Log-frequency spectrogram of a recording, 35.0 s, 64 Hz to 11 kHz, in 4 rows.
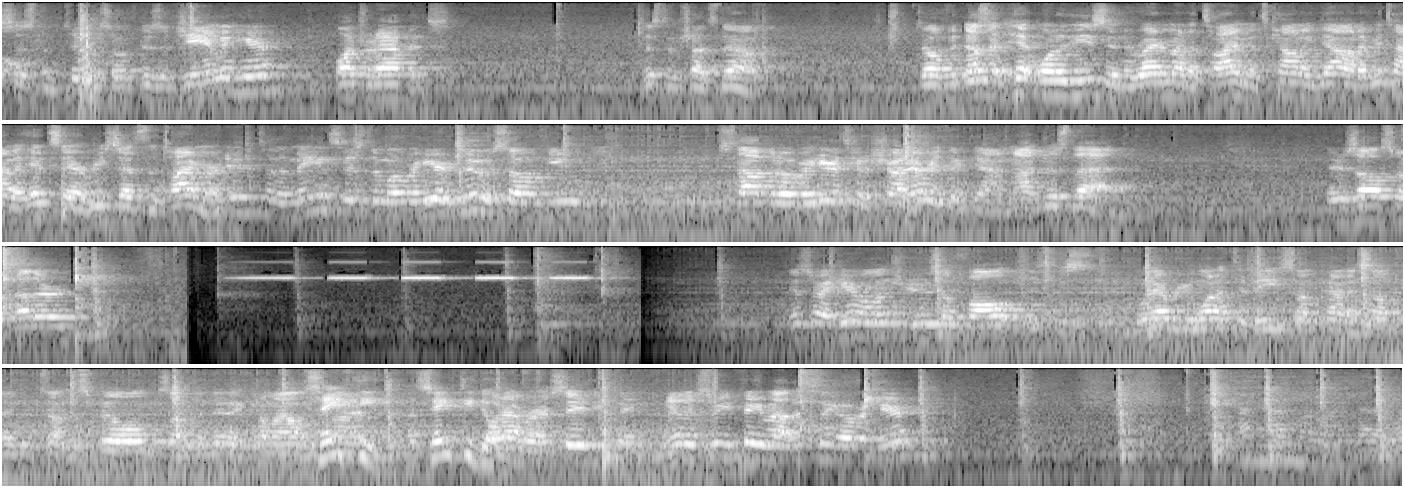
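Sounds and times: electronic alarm buzzer beeping: 18.9 - 21.5
relays clicking: 20.8 - 35.0.

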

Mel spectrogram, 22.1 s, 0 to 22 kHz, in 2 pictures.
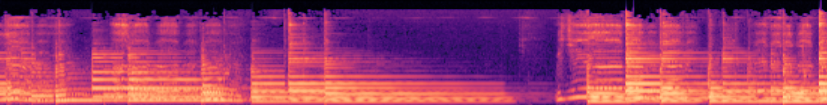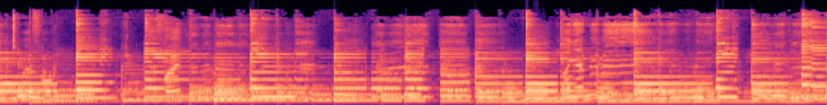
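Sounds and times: electric guitar melody: 0.0 - 22.0.

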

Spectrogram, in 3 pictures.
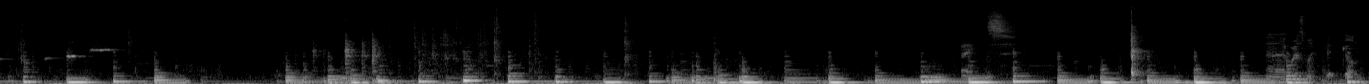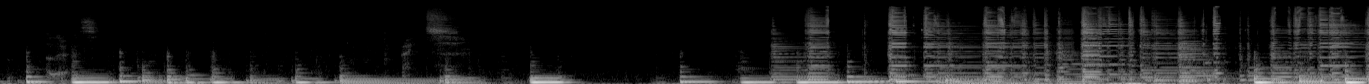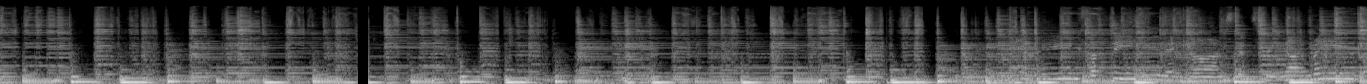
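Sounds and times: acoustic guitar picked notes: 21.0 - 41.0
acoustic guitar strummed chords: 22.6 - 41.0.

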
